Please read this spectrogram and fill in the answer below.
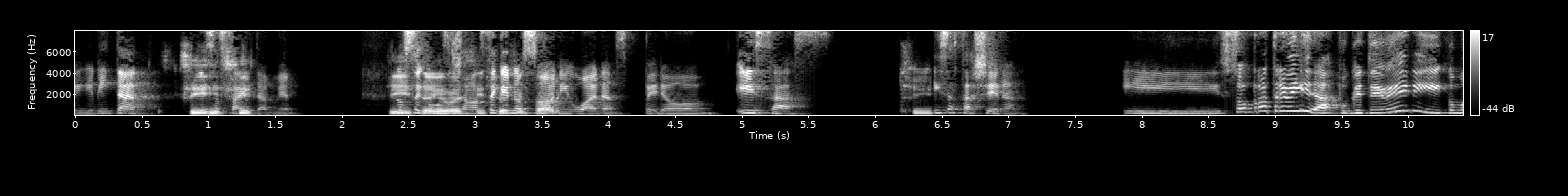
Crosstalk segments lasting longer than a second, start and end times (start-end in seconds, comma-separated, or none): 2.4-3.8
